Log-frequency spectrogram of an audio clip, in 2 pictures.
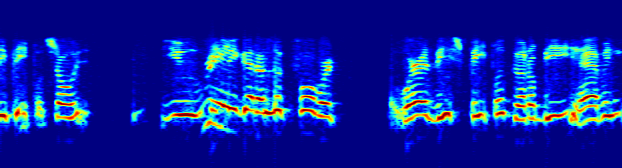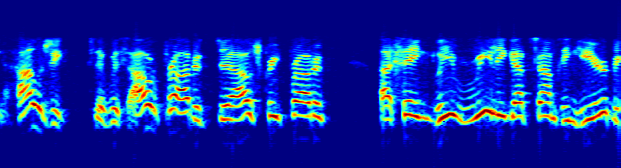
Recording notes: called in to SmallCapVoice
